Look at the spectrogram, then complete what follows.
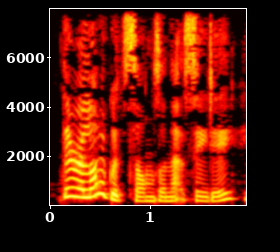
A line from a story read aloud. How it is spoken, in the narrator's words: he said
